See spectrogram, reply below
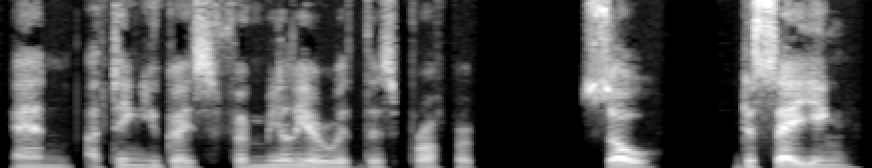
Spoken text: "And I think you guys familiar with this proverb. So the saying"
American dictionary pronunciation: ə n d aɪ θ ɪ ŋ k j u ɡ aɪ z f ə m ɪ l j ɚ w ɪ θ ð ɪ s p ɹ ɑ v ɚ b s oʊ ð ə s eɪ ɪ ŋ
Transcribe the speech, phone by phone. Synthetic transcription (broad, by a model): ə n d aɪ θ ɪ ŋ k j u ɡ aɪ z f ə m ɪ l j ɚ w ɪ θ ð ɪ s p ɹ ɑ p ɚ s oʊ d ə s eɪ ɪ ŋ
